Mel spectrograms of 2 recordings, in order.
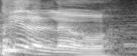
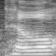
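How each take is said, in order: First: It is said with an exaggerated Italian accent. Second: It is said with a plain English accent. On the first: "It sounds really very Italian. Mamma mia" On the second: "I'm gonna call it Pillow Island for the most part"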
